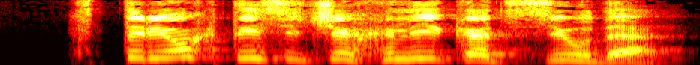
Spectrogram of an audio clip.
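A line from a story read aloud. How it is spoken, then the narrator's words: Shout. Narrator (Russian): закричал Крокус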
